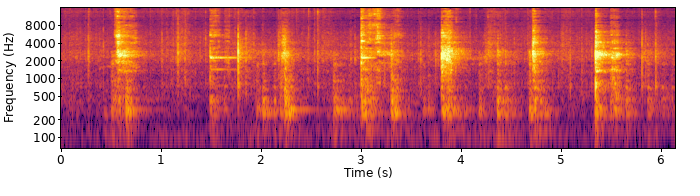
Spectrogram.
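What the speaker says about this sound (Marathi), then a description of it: "आता आपण हे परतवून घेणार आहोत" A spoon stirs and sautés bitter gourd curry with peanut powder in a pan, giving a series of irregular scraping and clinking strokes with a faint sizzle underneath, close and fairly quiet.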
